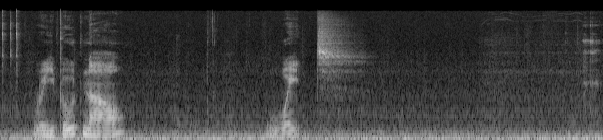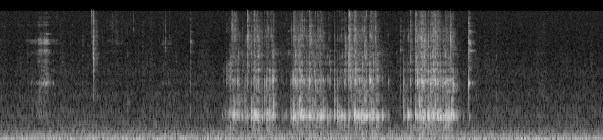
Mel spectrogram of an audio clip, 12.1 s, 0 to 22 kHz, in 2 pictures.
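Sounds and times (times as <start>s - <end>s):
slurping through a straw: 8.3s - 10.8s.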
